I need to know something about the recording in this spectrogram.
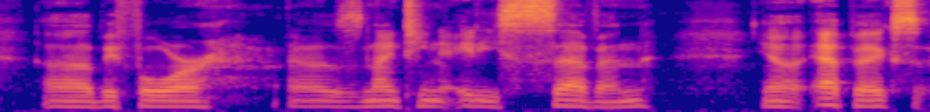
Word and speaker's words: Epyx: as 1987 you know epochs it's spelled Epyx so not really sure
